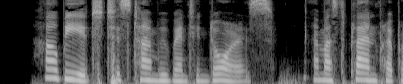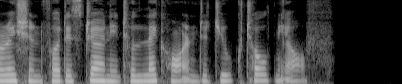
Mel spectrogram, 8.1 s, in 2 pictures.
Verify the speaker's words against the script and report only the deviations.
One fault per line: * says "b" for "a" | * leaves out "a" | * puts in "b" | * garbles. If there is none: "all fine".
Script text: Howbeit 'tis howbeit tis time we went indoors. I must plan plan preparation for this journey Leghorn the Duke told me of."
* leaves out "howbeit tis"
* leaves out "plan"
* puts in "to"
